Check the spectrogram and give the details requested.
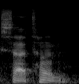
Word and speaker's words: Saturn: Oda loves to do, Saturn in Japanese sounds a whole lot like Satan, because they're not going to pronounce the R in Saturn. It'd be more like Saturn, which sounds like Satan.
